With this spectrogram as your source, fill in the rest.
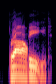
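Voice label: "browbeat", American English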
